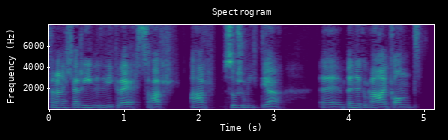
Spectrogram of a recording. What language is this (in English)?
Welsh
